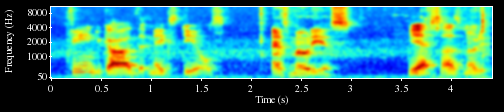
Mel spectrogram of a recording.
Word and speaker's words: Asmodeus: Asmodeus. Yes, Asmodeus. Like, if Jermong was Jermong's talking to great, Asmodeus- great, Hold on.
